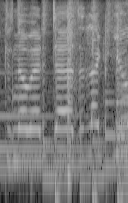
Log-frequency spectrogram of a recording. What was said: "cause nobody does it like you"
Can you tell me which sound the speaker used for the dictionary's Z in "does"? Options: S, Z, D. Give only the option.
Z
